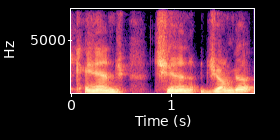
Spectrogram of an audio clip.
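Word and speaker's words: Kangchenjunga: of all these mountains, so it's Kanchenjunga. That's the 3 syllables. Hope that whoever called me or wrote me or commented will be happy with that. I'm still working on Dhaulagiri. So anyway, Kanchenjunga.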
